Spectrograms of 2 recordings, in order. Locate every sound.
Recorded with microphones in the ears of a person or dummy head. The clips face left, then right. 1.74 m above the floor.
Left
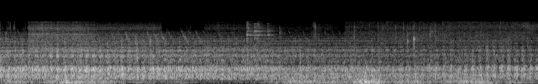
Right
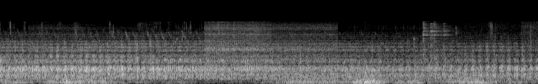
0.0 s a helicopter: 15° left (ahead or behind); by 5.4 s 10° left (ahead or behind)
